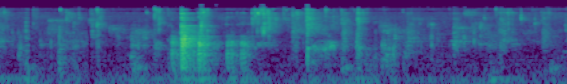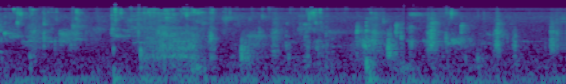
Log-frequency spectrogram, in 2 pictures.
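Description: Messy, close-up eating sounds: a person chewing mouthfuls of rice and curry with irregular wet smacks and clicks, louder for a moment about two seconds in.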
